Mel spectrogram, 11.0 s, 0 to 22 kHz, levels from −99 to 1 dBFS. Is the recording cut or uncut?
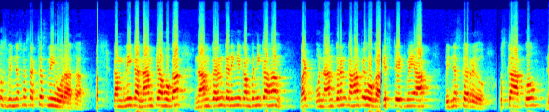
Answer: cut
